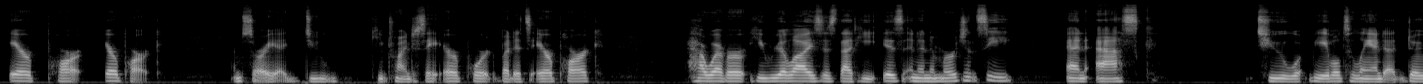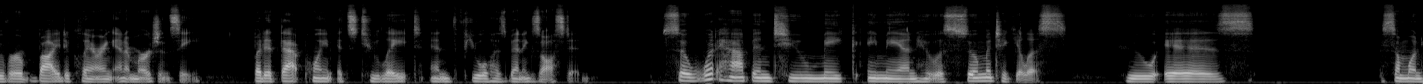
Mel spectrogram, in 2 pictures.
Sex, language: female, English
